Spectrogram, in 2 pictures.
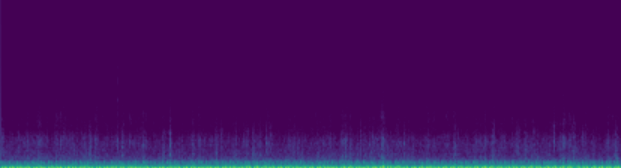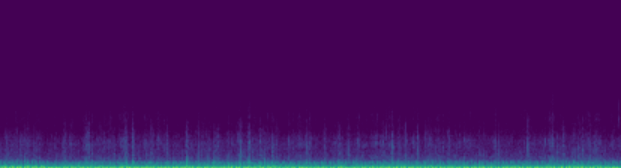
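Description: Harley-Davidson Street Glide's V-twin engine running steadily at cruising speed, with wind and road noise.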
